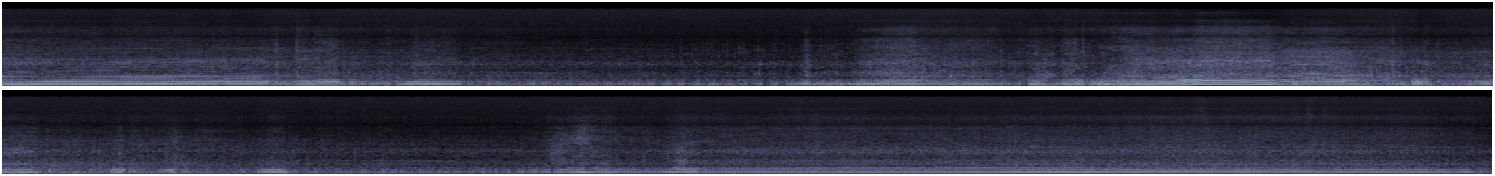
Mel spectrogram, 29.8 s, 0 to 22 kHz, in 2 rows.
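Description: Benelli TRK 502 X motorcycle's 500 cc parallel-twin engine running steadily on a dirt track, with the revs rising and falling about twelve seconds in, where it is loudest. Occasional short knocks come through from the rough ground.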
